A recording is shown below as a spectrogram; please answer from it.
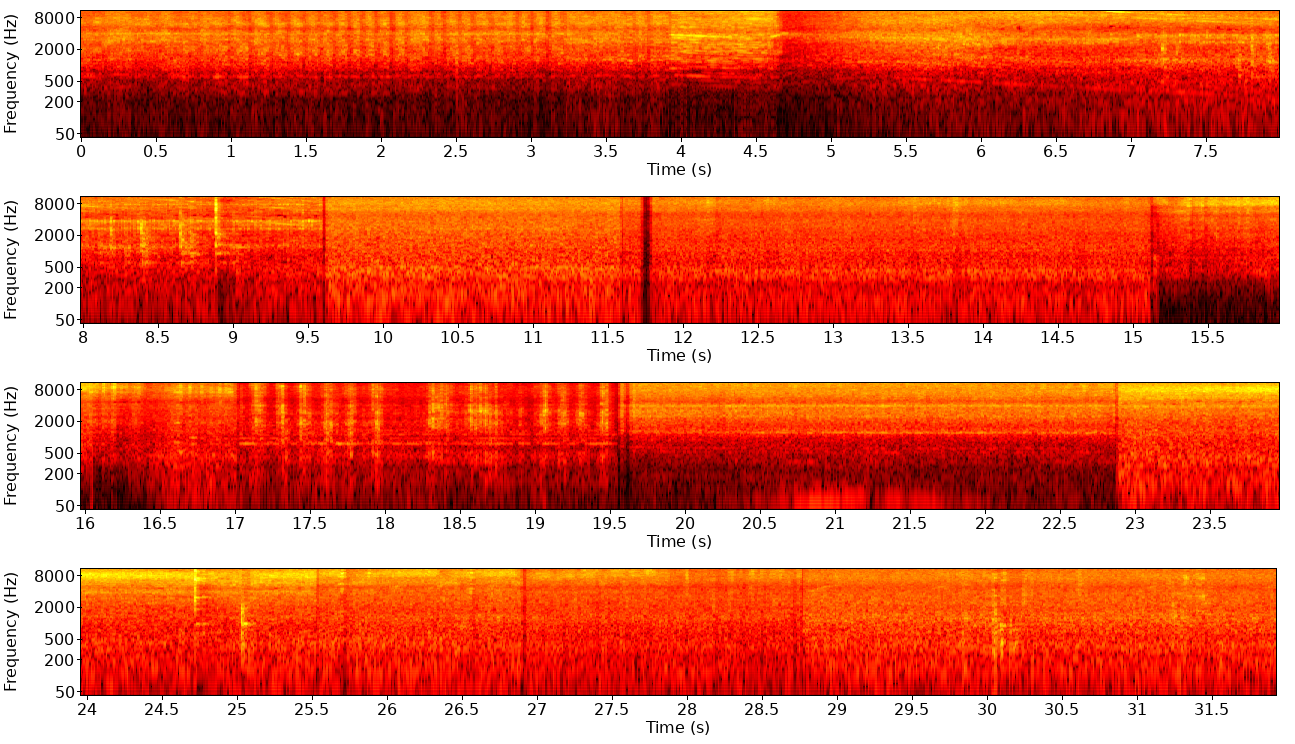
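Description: A series of short metalworking shots: an angle grinder cutting through steel plate, and midway an electric arc welder crackling irregularly as a steel ring is welded.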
